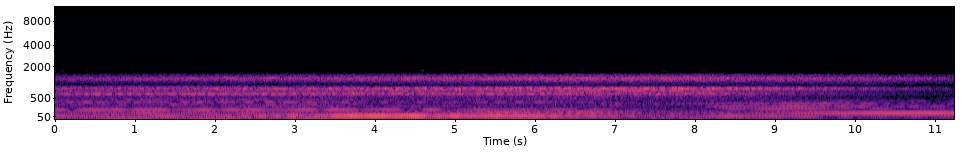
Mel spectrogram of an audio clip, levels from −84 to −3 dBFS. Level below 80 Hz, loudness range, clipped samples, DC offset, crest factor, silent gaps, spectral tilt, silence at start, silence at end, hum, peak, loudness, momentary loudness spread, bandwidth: -46 dBFS; 3 LU; under 0.1%; under 0.1%; 14 dB; none; -11 dB/octave; 0 s; 0 s; none; -26 dBFS; -42 LUFS; 5 LU; 2.2 kHz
